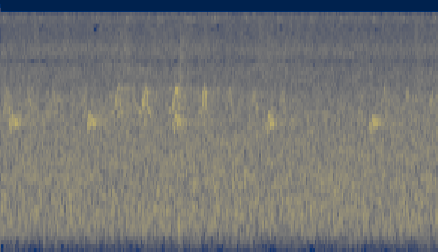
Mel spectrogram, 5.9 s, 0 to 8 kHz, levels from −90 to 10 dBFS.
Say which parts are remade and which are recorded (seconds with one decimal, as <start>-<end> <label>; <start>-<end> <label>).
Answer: 0.0-5.9 recorded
